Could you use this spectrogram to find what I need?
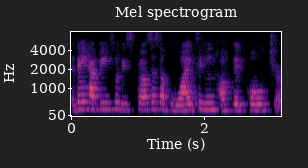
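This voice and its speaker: At a moderate pace, a woman with a Spanish accent speaks at a fairly high pitch with ordinary pitch variation. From Venezuela. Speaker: workshop facilitator. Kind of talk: workshop presentation. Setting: meeting room with hybrid online audience.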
